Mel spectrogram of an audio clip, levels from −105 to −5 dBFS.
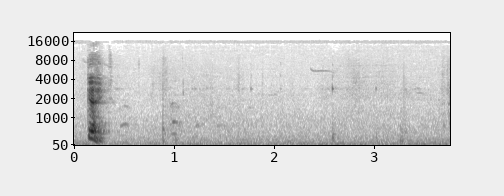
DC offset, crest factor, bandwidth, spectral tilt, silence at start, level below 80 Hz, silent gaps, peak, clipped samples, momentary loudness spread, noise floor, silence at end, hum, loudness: under 0.1%; 30 dB; 16.5 kHz; -3.5 dB/octave; 0.15 s; -64 dBFS; none; -8 dBFS; under 0.1%; 32 LU; -61 dBFS; 3.45 s; none; -29 LUFS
